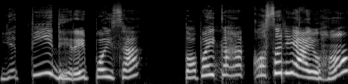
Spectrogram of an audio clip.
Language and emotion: Nepali, angry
